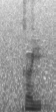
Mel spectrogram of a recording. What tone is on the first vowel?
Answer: low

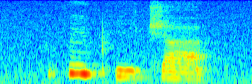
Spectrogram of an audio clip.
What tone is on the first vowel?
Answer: high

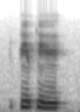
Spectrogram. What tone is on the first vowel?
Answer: high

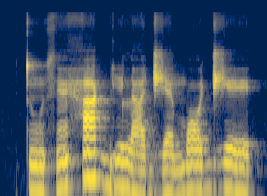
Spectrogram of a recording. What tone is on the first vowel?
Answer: low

